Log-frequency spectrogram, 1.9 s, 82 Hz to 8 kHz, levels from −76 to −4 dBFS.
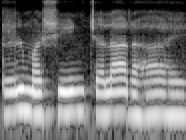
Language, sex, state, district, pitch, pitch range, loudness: Hindi, female, Goa, North and South Goa, 195 Hz, 190-200 Hz, -14 LUFS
